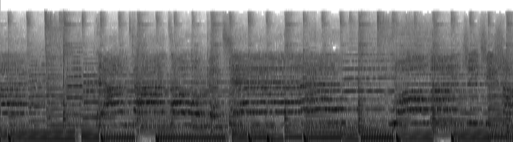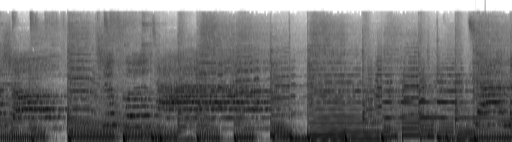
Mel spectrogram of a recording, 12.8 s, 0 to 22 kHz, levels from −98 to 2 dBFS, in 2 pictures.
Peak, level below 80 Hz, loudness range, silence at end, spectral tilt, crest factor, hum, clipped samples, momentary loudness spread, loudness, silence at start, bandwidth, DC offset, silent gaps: 0 dBFS; -20 dBFS; 1 LU; 0 s; -4.5 dB/octave; 12 dB; none; under 0.1%; 3 LU; -11 LUFS; 0 s; 16.5 kHz; under 0.1%; none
